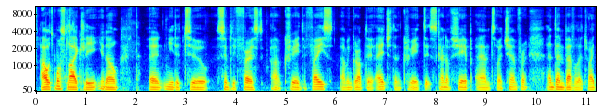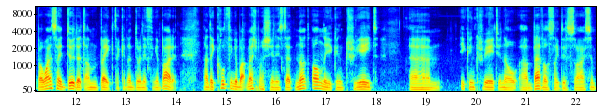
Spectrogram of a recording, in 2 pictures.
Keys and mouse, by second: 0.6 ctrl+KP_Add, 1.7 f, 2.4 Tab, 2.9 alt+click, 3.7 Tab, 4.2 alt+click, 5.3 ctrl+b, 12.1 shift+middle click, 12.9 Tab, 13.4 shift+middle click, 14.0 Tab, 15.4 shift+middle click, 16.1 shift+middle click, 16.9 Tab, 17.5 Tab, 18.2 Tab, 18.7 Tab, 19.9 alt+click, 21.7 y.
